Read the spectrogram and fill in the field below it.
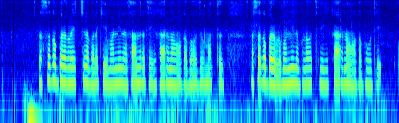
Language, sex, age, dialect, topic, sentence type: Kannada, female, 41-45, Coastal/Dakshin, agriculture, question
